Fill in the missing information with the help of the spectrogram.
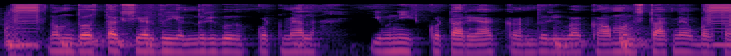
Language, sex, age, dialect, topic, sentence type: Kannada, male, 31-35, Northeastern, banking, statement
